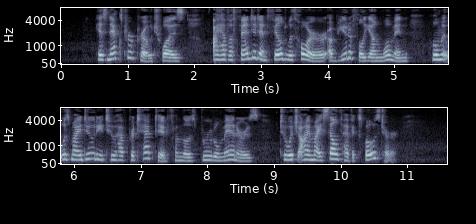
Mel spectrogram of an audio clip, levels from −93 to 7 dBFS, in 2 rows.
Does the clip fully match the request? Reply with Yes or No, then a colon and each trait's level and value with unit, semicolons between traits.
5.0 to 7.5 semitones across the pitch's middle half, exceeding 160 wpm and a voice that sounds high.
Yes: average, 5.3 semitones; average, 170 wpm; high, 240 Hz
